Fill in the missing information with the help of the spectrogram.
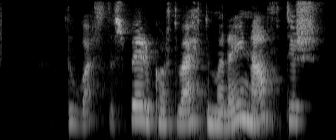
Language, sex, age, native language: Icelandic, female, 11, Icelandic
